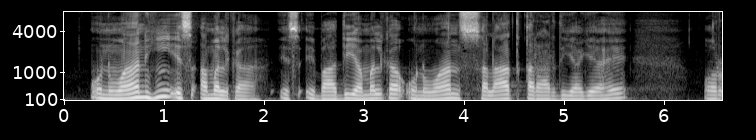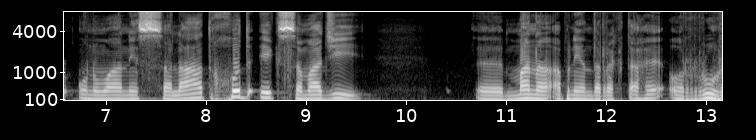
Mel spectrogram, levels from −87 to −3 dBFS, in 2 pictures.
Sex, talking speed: male, 130 wpm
